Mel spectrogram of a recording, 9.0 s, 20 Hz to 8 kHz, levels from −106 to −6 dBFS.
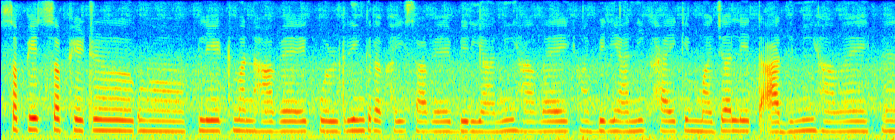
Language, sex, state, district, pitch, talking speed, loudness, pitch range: Chhattisgarhi, female, Chhattisgarh, Raigarh, 215 Hz, 135 wpm, -29 LUFS, 210-225 Hz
